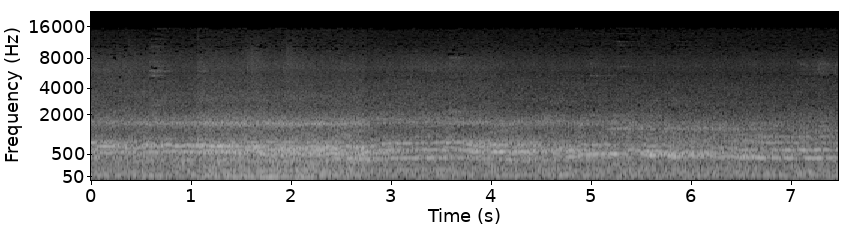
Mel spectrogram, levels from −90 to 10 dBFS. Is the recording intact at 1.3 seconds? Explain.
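No. From 1.08 to 2.76 s the audio is a doubled audio track, likely because the same signal reached the mix twice, once directly and once through a slower path. The late copy trails by roughly 400 ms at about the same level as the original, so at 1.3 s every event is heard twice. The repeat is full-band and dry, with no decay or room colour, and it cuts in and out abruptly at the span's edges.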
